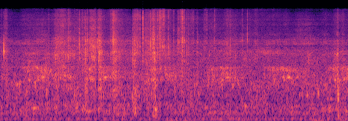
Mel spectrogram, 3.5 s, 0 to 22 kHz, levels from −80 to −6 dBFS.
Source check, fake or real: fake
